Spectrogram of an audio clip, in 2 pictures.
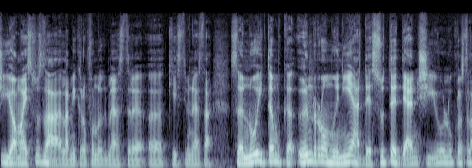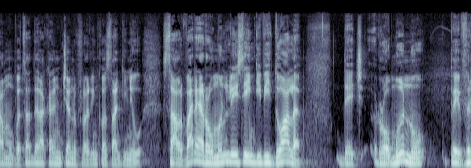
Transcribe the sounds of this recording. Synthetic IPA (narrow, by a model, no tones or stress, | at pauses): ʃijewamːajspus̬lalamikɾo̞fo̞nuld̪umneaast̪ɾəkʲe̞st̪iuneast̪a | sənuujt̪əmkəʔɨnro̞mɨniad̪e̞sut̪e̞d̪e̞anʲʃijelukɾuosəlamɨnvət̪sat̪̚d̪e̞lakad̪emit͡ʃianuflo̞ɾinko̞nst̪ant̪ineusalvaɾeaɾo̞mɨnulujes̬t̪eind̪ivid̪ualə̰d̪e̞t͡ʃʲro̞mɨnu | pe̞vɾ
